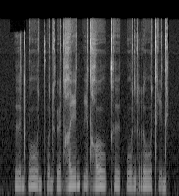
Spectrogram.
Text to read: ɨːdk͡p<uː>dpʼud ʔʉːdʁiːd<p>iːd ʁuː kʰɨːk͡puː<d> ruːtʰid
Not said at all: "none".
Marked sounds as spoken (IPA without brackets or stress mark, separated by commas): uː, p, d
